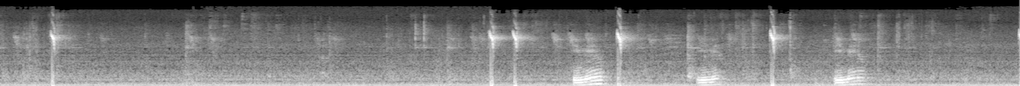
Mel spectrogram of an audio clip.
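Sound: birds chirping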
